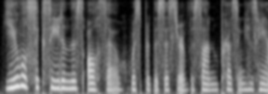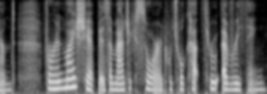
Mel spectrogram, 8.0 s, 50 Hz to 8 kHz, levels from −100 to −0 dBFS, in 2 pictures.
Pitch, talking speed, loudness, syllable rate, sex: 205 Hz, 210 wpm, -18 LUFS, 5.2 syllables/s, female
